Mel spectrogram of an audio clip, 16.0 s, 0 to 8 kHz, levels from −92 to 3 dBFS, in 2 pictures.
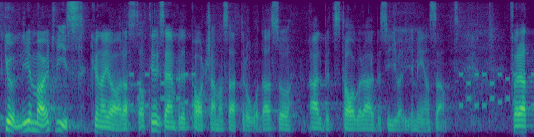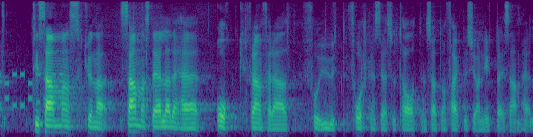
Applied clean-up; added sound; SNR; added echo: none; Telephone; 16 dB; none.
